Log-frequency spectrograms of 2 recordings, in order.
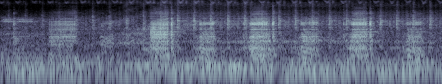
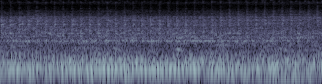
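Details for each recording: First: Maruti Suzuki Ertiga petrol taxi, left front, steering turned with wheels on ground: creaking clunks about two a second, stops when lifted; others quoted steering rack, found broken strut top mount bearing, replaced. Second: Maruti Suzuki Ertiga petrol, after replacing left front strut top mount bearing: engine idles steadily while steering turns, with no clunk or creak from front suspension; noise gone, steering rack not replaced.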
